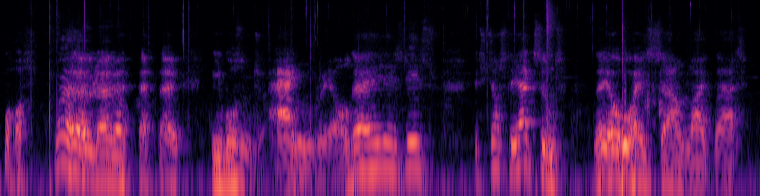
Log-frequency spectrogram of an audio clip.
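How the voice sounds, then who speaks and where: A man's voice: fairly high pitch, big pitch swings, a little slow, darkish tone, a little hiss or hum. A man playing a bumbling, jolly old-school army colonel with an English accent and a stammering, old-fashioned upper-class manner in a comic audio drama. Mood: chatty, amused.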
